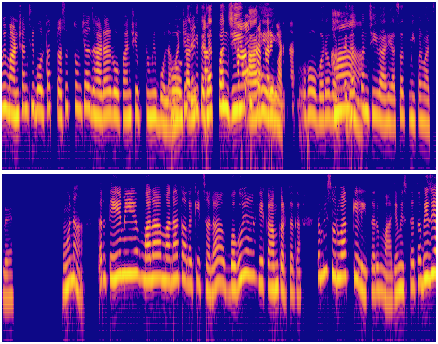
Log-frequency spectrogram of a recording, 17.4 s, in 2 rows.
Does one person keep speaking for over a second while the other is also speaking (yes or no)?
yes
